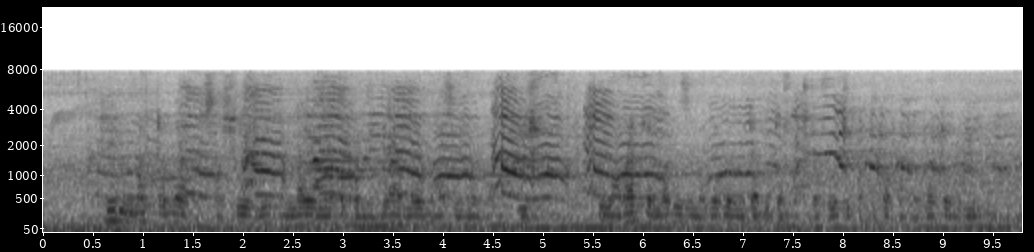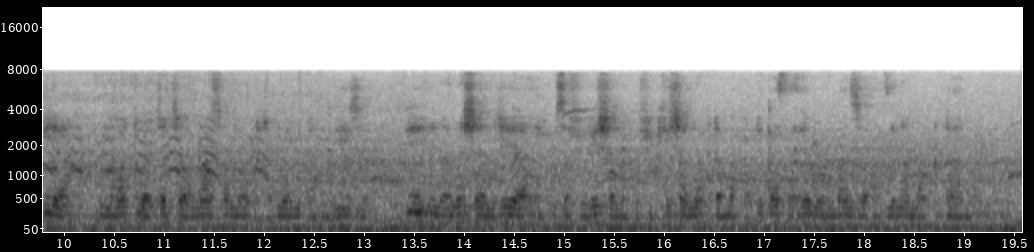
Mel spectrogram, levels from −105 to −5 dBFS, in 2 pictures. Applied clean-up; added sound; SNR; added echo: none; Gull, seagull; -2 dB; reverberation time 0.6 s.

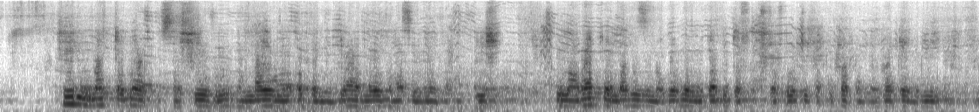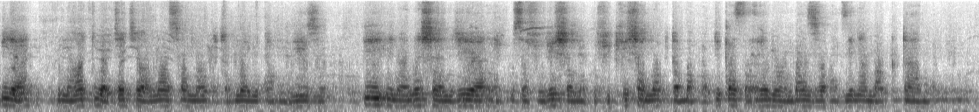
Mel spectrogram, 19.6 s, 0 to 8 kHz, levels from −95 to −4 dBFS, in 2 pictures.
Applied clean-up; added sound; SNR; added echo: neural separator model SepFormer DNS4.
